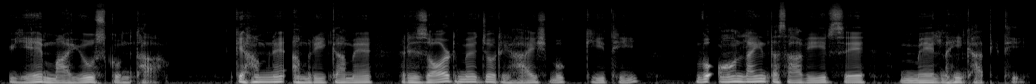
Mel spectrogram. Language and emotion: Urdu, sad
